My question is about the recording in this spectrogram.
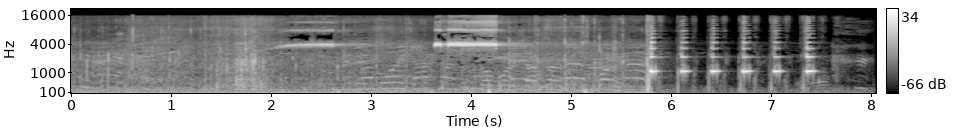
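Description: Referee's whistle blown twice after a goal at a youth soccer game, a short faint blast then a loud one of about half a second. Near the end a sharp click is followed by six short beeps, about three a second, with the sound cutting out between them.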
